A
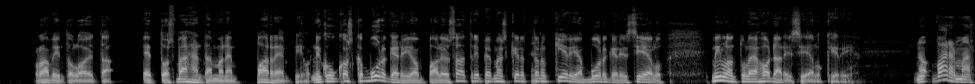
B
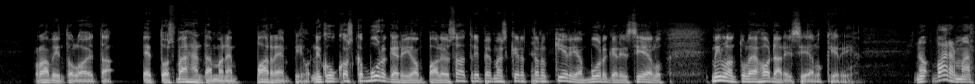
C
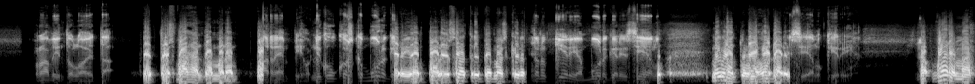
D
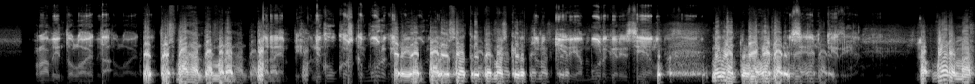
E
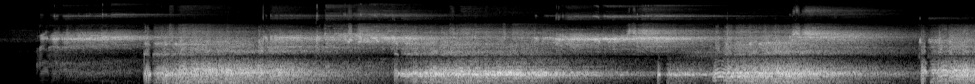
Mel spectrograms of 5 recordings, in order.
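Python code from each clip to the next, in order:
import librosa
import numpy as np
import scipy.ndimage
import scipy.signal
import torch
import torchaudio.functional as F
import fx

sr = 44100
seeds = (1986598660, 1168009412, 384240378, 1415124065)

y1 = fx.high_shelf_res(x, sr, hz=6700.0, db=-8.5, q=3.0)
y1 = F.gain(torch.from_numpy(y1), 5.0).numpy()
y2 = fx.filter_lfo_highpass(y1, sr, shape='square', hz=0.38, low_hz=520.0, high_hz=3100.0, q=5.6)
y2 = fx.fold_sine(y2, sr, drive_db=13, ceiling_db=1.5)
y2 = F.gain(torch.from_numpy(y2), -3.0).numpy()
y3 = y2 + 10.0 ** (-18.0 / 20.0) * np.pad(y2, (int(447 * sr / 1000.0), 0))[:len(y2)]
y3 = F.gain(torch.from_numpy(y3), -1.0).numpy()
y4 = fx.env_phaser(y3, sr, low_hz=390.0, high_hz=1400.0, full_db=-14.0)
y4 = fx.rev_plate(y4, sr, seeds[0], rt60_s=2.8, hf_ratio=0.75, predelay_ms=80, drr_db=-6.0)
y4 = F.gain(torch.from_numpy(y4), -9.5).numpy()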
